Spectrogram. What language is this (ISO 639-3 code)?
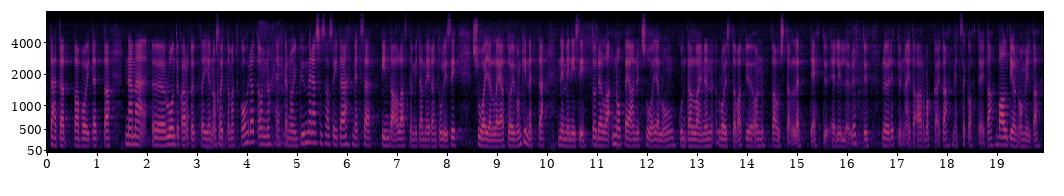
fin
